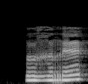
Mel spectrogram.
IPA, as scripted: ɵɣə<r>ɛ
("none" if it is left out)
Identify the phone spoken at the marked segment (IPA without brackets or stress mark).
r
